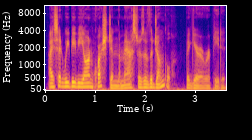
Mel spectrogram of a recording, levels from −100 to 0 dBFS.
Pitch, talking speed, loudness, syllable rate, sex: 120 Hz, 215 wpm, -17 LUFS, 5.9 syllables/s, male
